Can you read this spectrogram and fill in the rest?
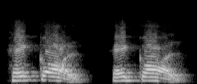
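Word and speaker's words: היכל: और दूसरा first pronunciation, sir please tell me. Haykawl.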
